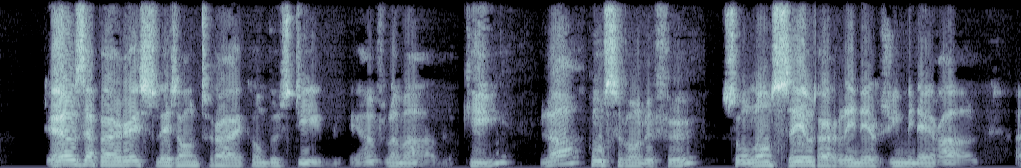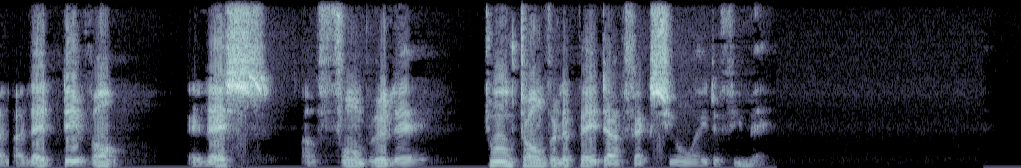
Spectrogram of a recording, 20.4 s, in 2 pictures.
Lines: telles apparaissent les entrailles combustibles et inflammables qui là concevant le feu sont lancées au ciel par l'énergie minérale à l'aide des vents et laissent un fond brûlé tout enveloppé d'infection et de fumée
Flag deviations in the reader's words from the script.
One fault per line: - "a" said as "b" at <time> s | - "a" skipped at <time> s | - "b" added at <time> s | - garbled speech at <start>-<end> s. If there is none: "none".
- "ciel" skipped at 8.2 s
- "à" added at 10.3 s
